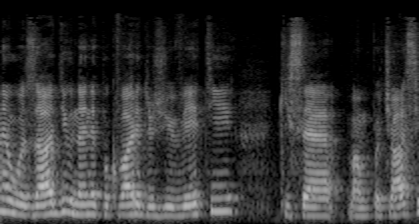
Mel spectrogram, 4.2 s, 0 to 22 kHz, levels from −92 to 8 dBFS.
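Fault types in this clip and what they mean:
Generation loss: throughout the speech, a swirly, hollow smear with blurred consonant attacks and nothing above 17 kHz, worse than its bandwidth suggests. This is likely from about seven rounds of lossy re-encoding, each requantising on a shifted frame grid, consistent with AAC-LC near 96 kbit/s.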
